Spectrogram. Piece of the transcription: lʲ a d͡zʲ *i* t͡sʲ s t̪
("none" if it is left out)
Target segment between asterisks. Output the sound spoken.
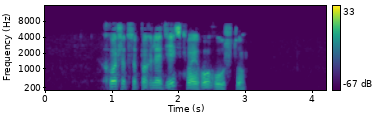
e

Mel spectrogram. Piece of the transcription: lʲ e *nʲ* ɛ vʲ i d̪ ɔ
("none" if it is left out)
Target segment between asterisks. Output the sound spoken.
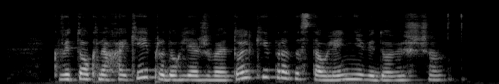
nʲː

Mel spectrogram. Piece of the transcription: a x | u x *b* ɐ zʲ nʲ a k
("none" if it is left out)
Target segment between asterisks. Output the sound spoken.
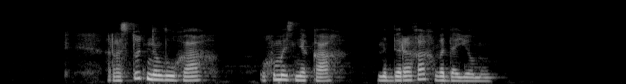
m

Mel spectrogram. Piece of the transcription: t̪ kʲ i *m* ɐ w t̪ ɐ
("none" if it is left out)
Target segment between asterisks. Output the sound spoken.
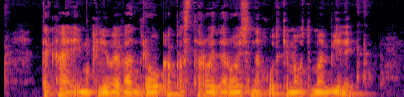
m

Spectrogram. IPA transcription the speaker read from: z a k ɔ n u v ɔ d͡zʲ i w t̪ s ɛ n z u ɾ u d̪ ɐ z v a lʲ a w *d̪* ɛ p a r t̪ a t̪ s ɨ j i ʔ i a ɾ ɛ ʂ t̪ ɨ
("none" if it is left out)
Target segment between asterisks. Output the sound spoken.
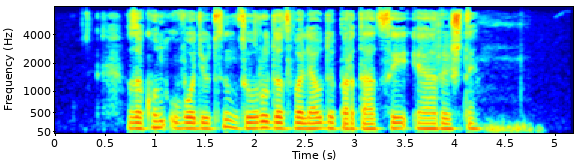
d̪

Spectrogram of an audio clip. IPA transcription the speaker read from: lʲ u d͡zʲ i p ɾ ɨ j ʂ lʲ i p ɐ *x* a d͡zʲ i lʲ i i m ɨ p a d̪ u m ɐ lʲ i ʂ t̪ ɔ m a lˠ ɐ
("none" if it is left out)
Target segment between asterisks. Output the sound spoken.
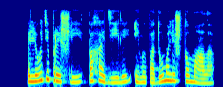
x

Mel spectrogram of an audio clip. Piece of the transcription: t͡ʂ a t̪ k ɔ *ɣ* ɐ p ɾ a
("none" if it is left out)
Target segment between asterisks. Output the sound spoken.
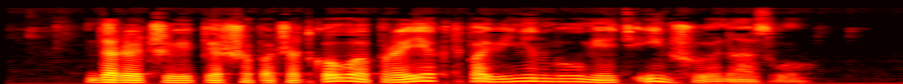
v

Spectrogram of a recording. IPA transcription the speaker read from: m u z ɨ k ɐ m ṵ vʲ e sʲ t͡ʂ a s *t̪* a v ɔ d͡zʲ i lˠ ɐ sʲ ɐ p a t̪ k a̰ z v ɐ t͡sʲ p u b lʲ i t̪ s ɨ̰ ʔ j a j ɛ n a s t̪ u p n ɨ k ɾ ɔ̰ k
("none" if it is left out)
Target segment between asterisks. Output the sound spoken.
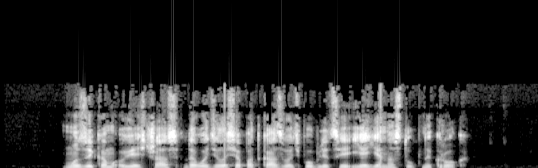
d̪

